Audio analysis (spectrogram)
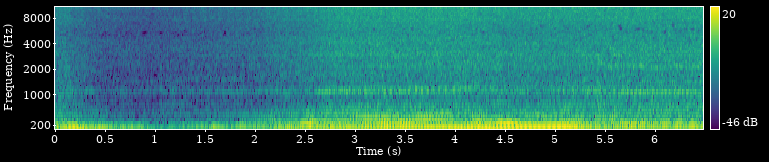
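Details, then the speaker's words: After cleaning and flow-testing the fuel injectors, the car that had run lean with a spike around 3,000 rpm since its first tune rises smoothly from idle to a held rev and settles back cleanly; normal revving, she's back. "that's hard sound amazing she's back"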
